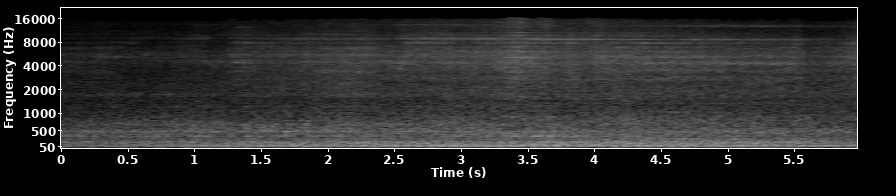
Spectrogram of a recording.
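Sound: northbound passenger train passing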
